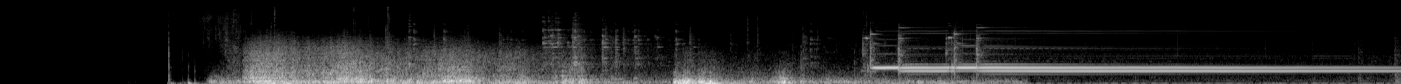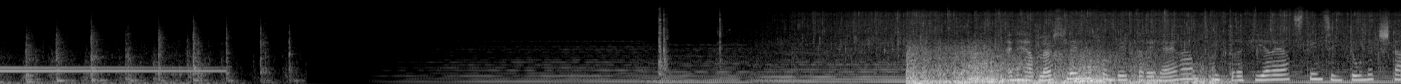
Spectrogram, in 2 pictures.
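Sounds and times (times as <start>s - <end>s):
two-note doorbell chime: 8.6s - 16.3s.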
